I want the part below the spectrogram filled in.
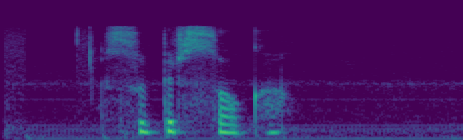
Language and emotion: Russian, neutral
